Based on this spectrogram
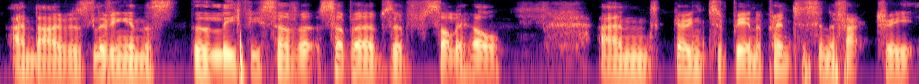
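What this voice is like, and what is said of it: Fairly southern English accent. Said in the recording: “despite living in the Midlands from the age of 14, I've got a fairly southern accent.”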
